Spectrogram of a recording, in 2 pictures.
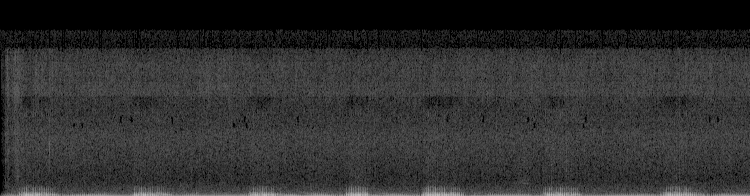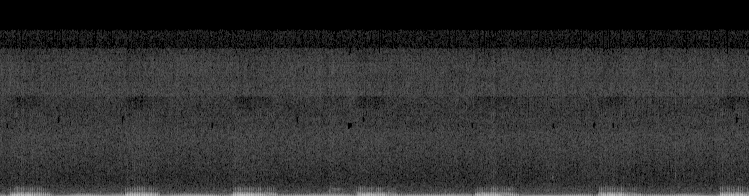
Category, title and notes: Soundscapes > Other
Cat purring under blanket
My cat purring loudly whilst kneading hidden under a blanket. There's also a moment near the end where she's sniffing something whilst purring. Did some minor cleanup to remove shuffling noises caused by moving the phone around.
purring, purr, domestic, cat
